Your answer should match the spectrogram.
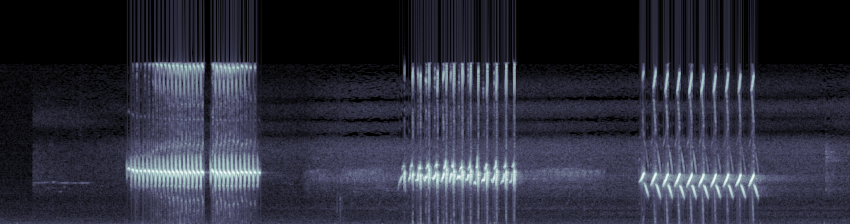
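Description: Dark-eyed junco singing: three high, even trills of rapidly repeated notes, each about a second and a half long and a few seconds apart. The last trill is slower, its notes each sliding downward.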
